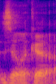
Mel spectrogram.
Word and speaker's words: Zilliqa: How do you pronounce it? Zilliqa, obviously.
